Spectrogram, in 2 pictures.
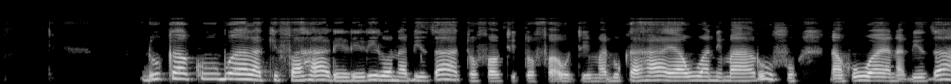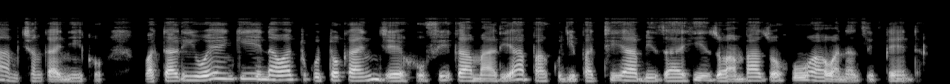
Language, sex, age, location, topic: Swahili, female, 25-35, Dar es Salaam, finance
